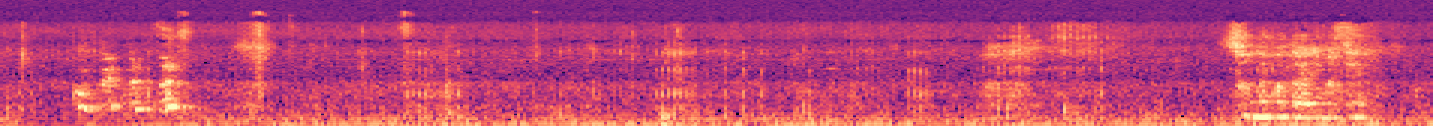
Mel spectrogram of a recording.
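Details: Relaxed domestic cat purring: a steady low rumbling purr runs throughout, with a few soft chirping vocalizations and a woman speaking Japanese quietly over it.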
